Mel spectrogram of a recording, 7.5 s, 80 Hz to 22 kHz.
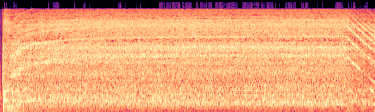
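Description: A WIPRO 10-inch slide miter saw spinning at no-load speed gives off a loud, steady high-pitched motor whine with no cutting, holding constant before starting to wind down at the very end.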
